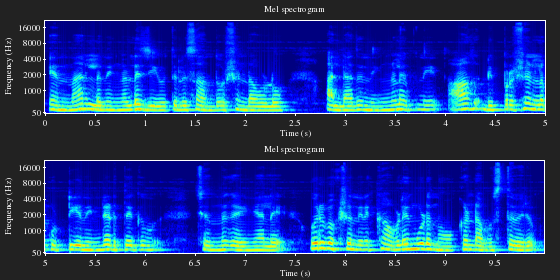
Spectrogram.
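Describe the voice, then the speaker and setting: Woman voicing a calm, patient older man. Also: lowish voice, natural voice. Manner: calm, measured, gently persuasive. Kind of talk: storytelling with acted dialogue.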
